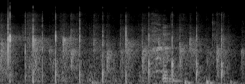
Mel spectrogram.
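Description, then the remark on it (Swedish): A small group claps for a quiz team scoring another point, a quick, irregular burst for a couple of seconds, the claps fairly crisp, with a faint voice briefly mixed in. “Ja, med andra ord, en applåd till Vispen och Rådspel att ta ännu ett poäng.”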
